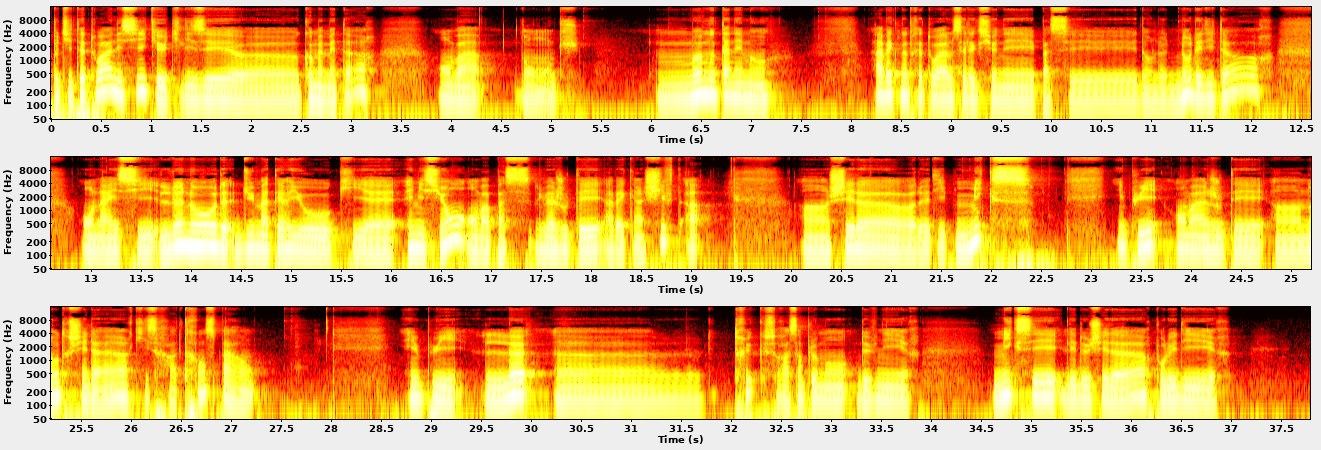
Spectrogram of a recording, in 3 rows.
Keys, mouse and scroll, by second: 5.3 click, 5.4 click.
